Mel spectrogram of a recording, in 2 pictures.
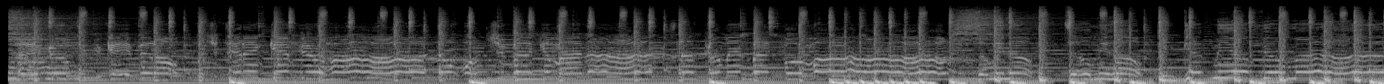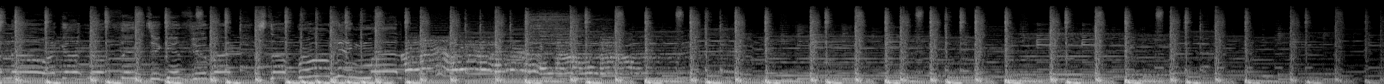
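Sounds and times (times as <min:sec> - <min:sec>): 
music: 0:00.1 - 0:27.6.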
